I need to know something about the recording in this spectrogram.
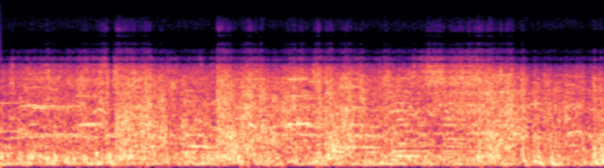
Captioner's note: gunfire pops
